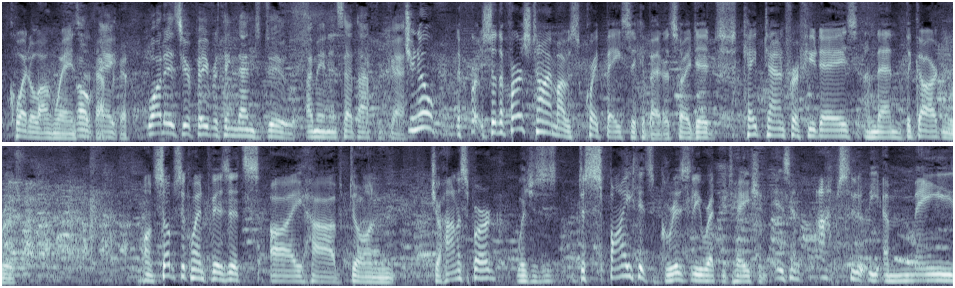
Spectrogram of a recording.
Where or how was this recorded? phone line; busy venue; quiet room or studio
busy venue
